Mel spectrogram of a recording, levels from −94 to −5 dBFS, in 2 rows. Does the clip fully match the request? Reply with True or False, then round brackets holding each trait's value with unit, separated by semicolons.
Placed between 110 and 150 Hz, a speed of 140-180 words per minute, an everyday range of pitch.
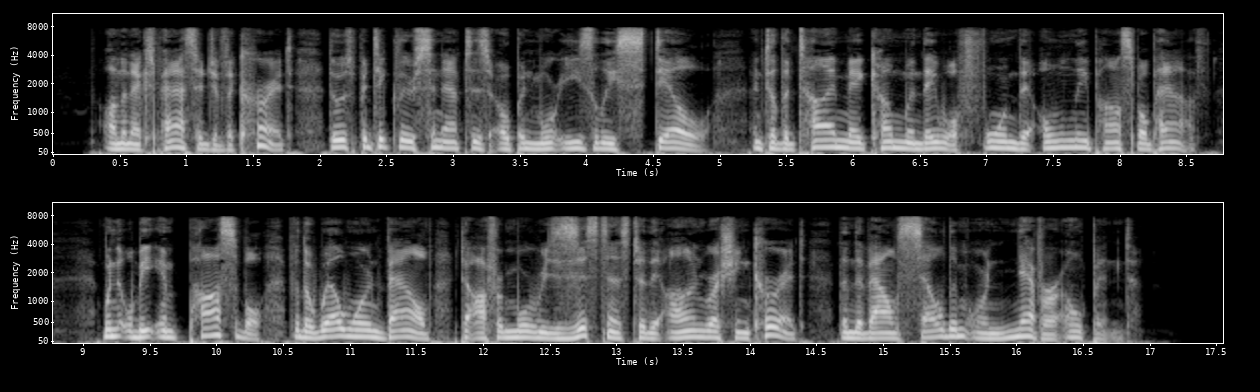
False (140 Hz; 190 wpm; 3.5 semitones)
